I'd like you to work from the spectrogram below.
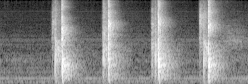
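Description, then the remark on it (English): Four crisp hand claps land at an even, steady pace, clapping the rhythm "peas, carrot, carrot", each one sharp and bright with a quick decay, and no voices in between. “Say and clap. Peas, carrot, carrot. Clap only.”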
